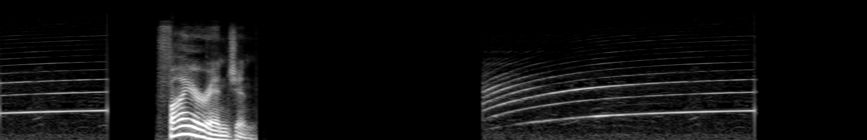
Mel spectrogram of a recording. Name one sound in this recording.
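A fire engine siren wails, rising and falling.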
